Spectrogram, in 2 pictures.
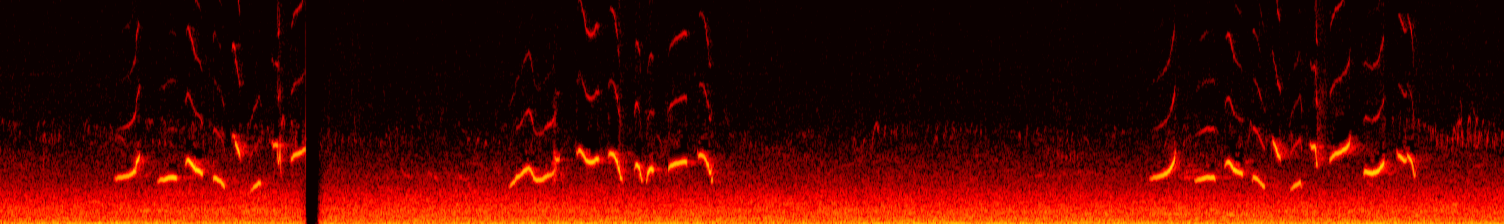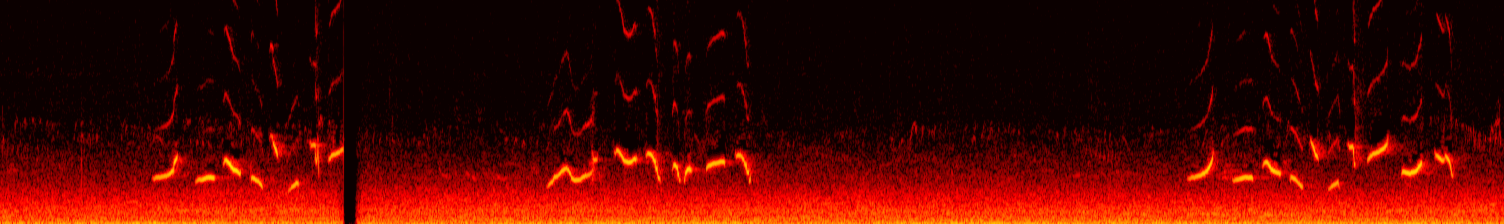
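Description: Oriental magpie-robin singing: short phrases of clear whistled notes that glide up and down, coming every few seconds over a steady low rumble. The sound cuts out completely for an instant twice, about three seconds in and again past halfway.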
